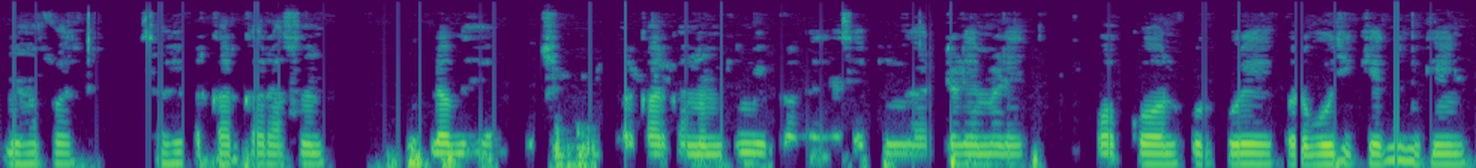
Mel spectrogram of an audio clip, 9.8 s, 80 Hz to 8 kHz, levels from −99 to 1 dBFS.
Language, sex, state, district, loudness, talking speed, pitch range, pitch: Hindi, male, Jharkhand, Jamtara, -24 LUFS, 150 wpm, 130-140 Hz, 135 Hz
